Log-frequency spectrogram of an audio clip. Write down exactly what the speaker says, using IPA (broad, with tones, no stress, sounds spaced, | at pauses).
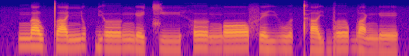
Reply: n a˥˨ w t̪ a˧ ɲ o˥˨ p̚ j ɤː˩˧ ŋ e˩ t͡ɕ iː˩ h ɤː˥˨ ŋ ɔː˧˥ f e˧ j ʋ u˧˩ ə̯ kʰ a˧ j b ɤː˧˥ b a˧˩ ŋ e˩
